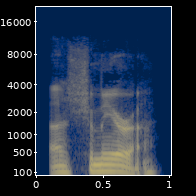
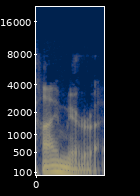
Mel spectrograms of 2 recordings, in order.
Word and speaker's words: chimera: that i'm a fetal shamira and my twin was a boy i guess it's pronounced chimera isn't it fetal chimera i found out as an adult that i am a fetal chimera 55.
